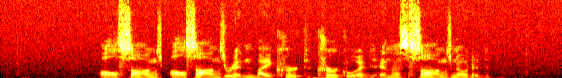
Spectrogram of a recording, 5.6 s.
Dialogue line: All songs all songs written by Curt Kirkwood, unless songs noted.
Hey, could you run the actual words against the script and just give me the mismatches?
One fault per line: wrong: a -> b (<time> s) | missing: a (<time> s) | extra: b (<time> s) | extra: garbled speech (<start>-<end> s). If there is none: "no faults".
no faults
